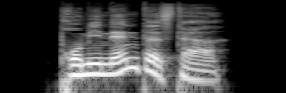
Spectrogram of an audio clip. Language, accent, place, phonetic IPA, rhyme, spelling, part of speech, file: German, Germany, Berlin, [pʁomiˈnɛntəstɐ], -ɛntəstɐ, prominentester, adjective, De-prominentester.ogg
- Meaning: inflection of prominent: 1. strong/mixed nominative masculine singular superlative degree 2. strong genitive/dative feminine singular superlative degree 3. strong genitive plural superlative degree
